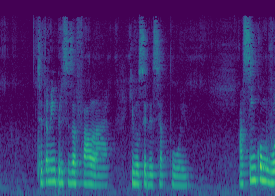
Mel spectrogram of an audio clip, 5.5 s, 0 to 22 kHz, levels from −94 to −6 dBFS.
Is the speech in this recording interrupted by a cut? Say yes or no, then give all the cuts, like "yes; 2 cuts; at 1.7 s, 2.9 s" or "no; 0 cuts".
yes; 1 cut; at 3.0 s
